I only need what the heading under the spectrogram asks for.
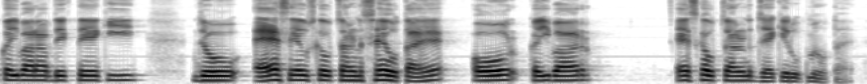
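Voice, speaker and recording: Clear-voiced man teaching English. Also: a little high, a little mellow. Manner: patient, repeats words slowly for students. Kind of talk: explaining an English lesson in Hindi.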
